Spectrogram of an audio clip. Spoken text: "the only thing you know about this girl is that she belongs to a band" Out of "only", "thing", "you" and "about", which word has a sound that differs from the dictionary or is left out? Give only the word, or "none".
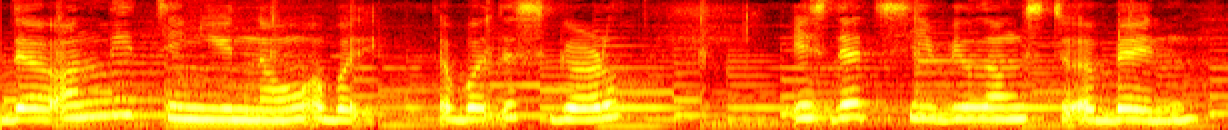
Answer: thing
